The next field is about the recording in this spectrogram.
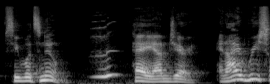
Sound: tone chimes

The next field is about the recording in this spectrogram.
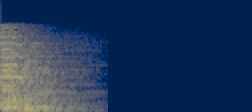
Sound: silence

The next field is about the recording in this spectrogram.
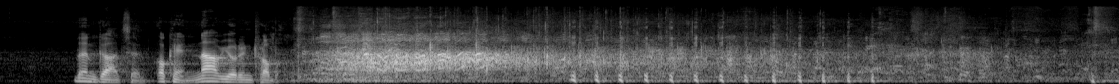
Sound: laughter/Applause

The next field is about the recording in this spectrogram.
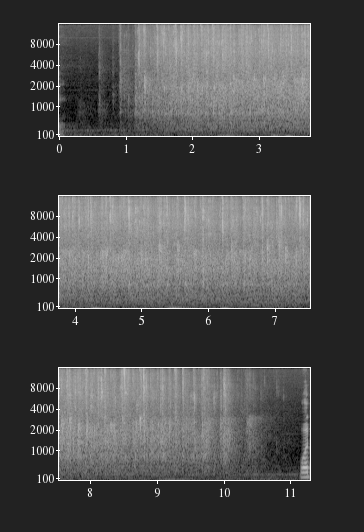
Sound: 掌声

